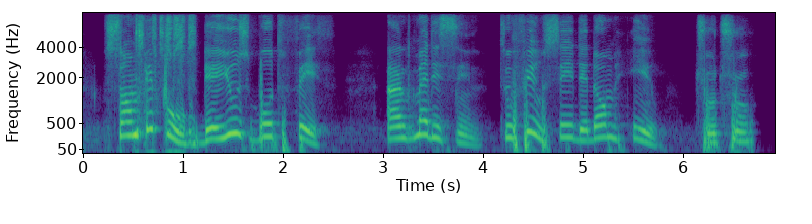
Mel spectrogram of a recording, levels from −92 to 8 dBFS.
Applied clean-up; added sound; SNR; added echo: neural mask model Resemble Enhance denoiser.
